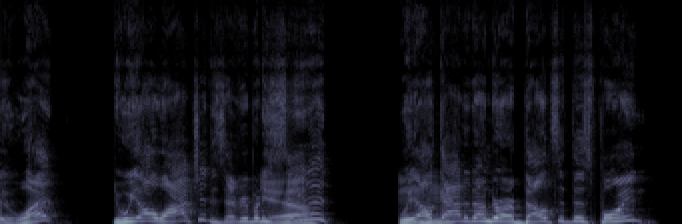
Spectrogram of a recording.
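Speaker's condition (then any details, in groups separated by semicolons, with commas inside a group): No condition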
